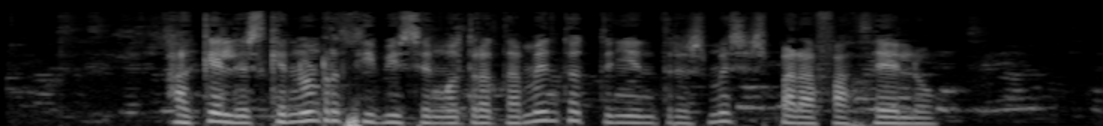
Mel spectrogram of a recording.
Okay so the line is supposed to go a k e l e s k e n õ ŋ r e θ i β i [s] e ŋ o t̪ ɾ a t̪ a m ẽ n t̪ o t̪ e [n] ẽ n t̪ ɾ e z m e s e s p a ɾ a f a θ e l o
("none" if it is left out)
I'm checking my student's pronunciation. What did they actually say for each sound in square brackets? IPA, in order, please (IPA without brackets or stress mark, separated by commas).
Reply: s, ɲ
